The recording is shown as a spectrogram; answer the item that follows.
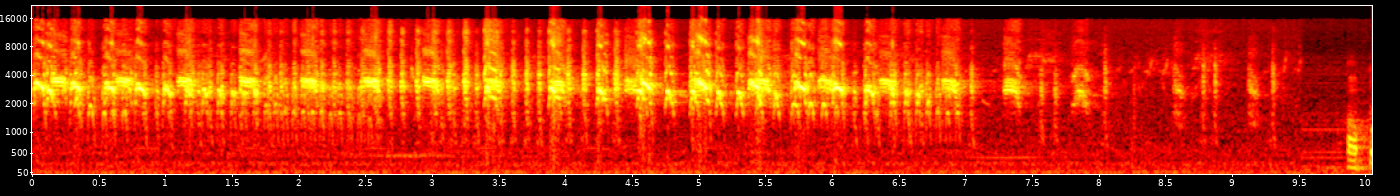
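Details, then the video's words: Caatinga cacholote (casaca de couro) song: loud, harsh, scratchy chattering, fast and rapidly repeated for about seven seconds, then fading into softer scattered notes. "vamos ao canto da casaca de couro"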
